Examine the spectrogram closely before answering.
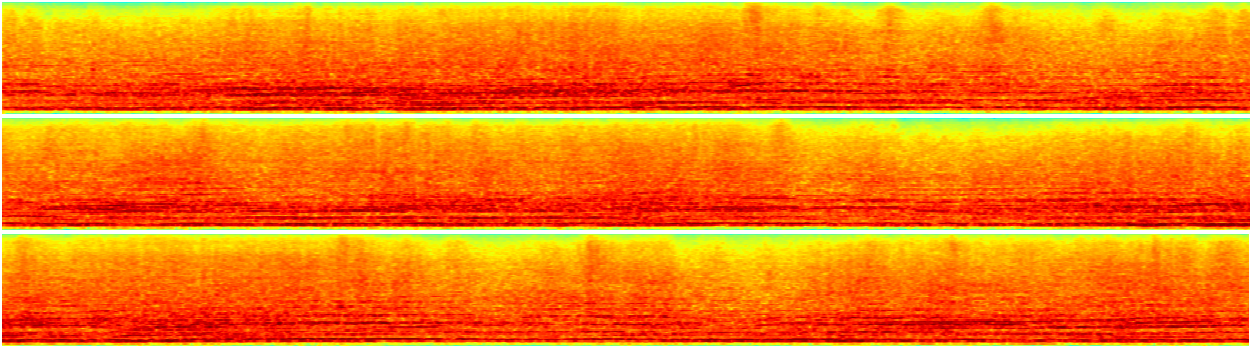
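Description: A pack of race cars running at speed on a short oval track. Many engine notes overlap and rise and fall continuously as cars pass.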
